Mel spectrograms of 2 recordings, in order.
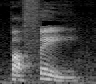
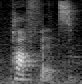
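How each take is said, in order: First: The word ends without a 't' sound. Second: The word ends with a 't' sound. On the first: The speaker calls it right. "the right to pronounce this word is parfait ... the t in this word is silent" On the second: The speaker calls it wrong. "this word is commonly pronounced perfect"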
